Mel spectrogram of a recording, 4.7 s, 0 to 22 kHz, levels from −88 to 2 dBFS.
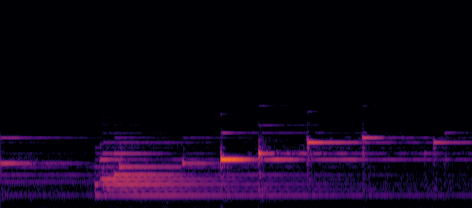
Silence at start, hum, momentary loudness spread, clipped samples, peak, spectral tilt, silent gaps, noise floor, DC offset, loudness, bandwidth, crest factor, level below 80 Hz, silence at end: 0 s; none; 24 LU; under 0.1%; -24 dBFS; -7 dB/octave; none; -65 dBFS; under 0.1%; -43 LUFS; 12 kHz; 20 dB; under -90 dBFS; 0 s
